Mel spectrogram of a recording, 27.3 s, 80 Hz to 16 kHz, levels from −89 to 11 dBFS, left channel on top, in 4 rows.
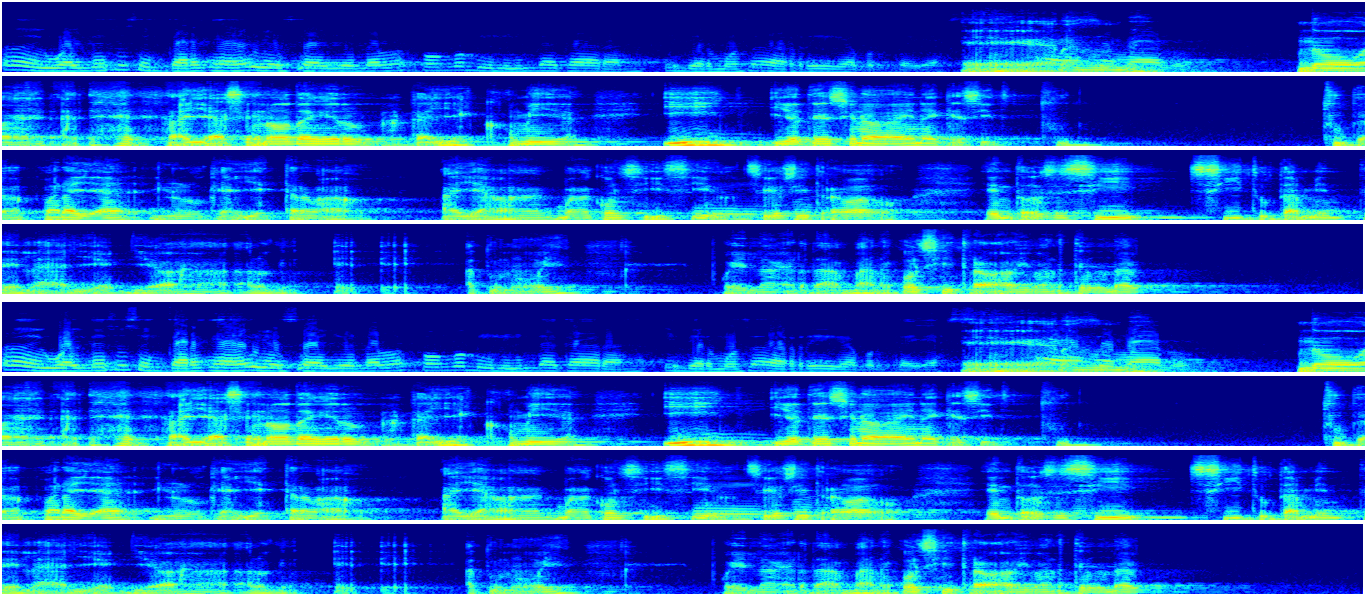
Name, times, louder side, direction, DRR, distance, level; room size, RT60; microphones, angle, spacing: voice 1, 0.0-6.0 10.2-10.7 17.1-18.3 18.7-19.2, right 2 dB, 50° right, 1.2 m, -42 dB
voice 2, 4.8-5.7 6.5-12.3 13.4-15.5 15.8-18.1 18.6-22.5 22.8-23.4 24.1-26.1, equal, ahead, 0.9 m, -28 dB
30.0 x 26.5 x 6.0 m
head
